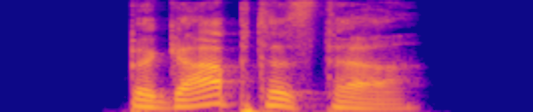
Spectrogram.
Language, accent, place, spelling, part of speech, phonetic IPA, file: German, Germany, Berlin, begabtester, adjective, [bəˈɡaːptəstɐ], De-begabtester.ogg
- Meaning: inflection of begabt: 1. strong/mixed nominative masculine singular superlative degree 2. strong genitive/dative feminine singular superlative degree 3. strong genitive plural superlative degree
